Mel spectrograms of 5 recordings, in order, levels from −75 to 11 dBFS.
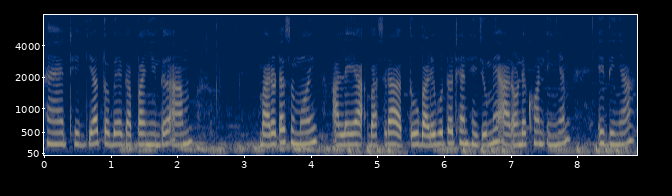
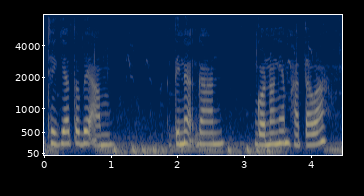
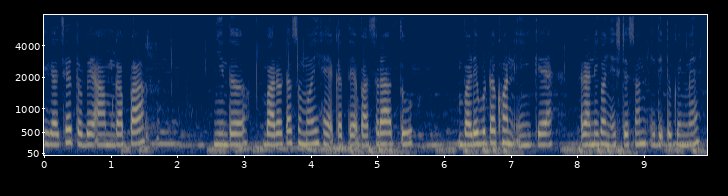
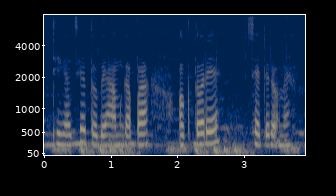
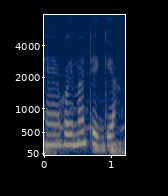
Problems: constant background noise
